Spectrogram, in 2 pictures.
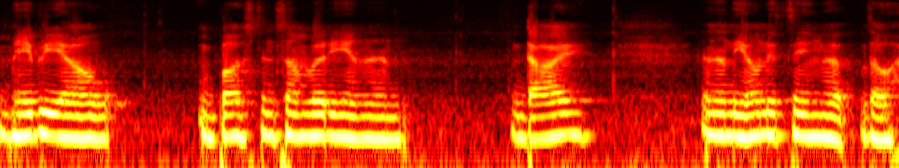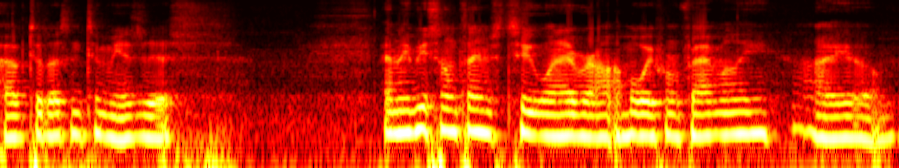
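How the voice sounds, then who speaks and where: A man's fairly high, monotone and flat voice at a moderate pace, broken by long, frequent pauses, with audible room echo and noticeable background noise. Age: 20s. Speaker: podcast host. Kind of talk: casual chat. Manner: halting.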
